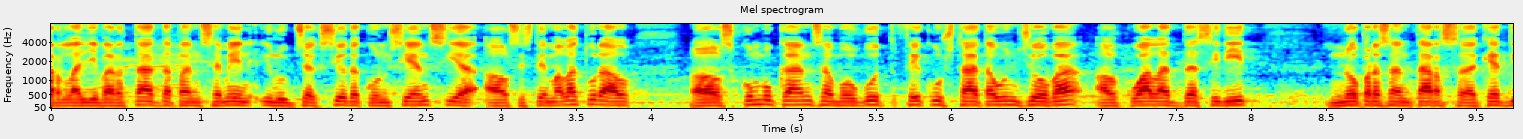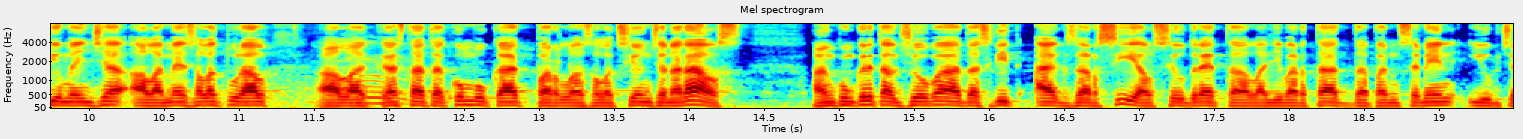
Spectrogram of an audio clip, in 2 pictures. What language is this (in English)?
Spanish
